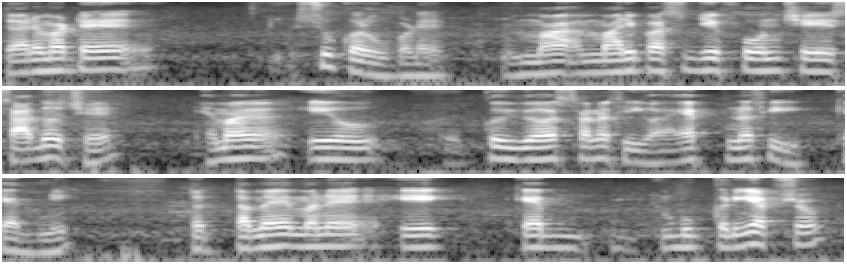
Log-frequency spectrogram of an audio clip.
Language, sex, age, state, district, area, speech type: Gujarati, male, 60+, Gujarat, Anand, urban, spontaneous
